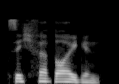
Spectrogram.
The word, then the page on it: Sich verbeugen: German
